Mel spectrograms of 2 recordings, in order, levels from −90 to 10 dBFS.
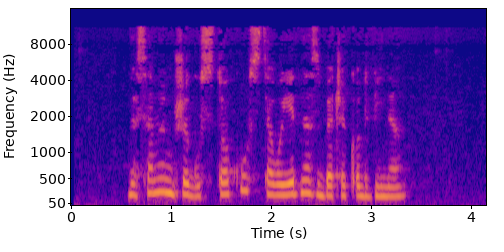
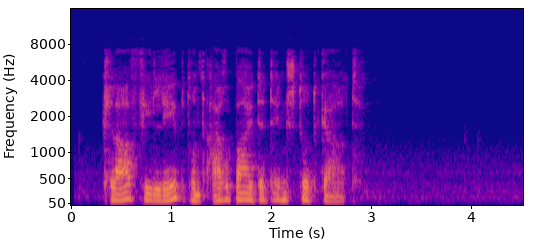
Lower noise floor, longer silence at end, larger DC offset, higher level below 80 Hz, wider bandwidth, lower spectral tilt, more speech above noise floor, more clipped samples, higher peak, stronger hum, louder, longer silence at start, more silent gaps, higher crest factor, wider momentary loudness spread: about the same, -62 dBFS vs -62 dBFS; second, 0.8 s vs 1.65 s; neither; second, -60 dBFS vs -52 dBFS; first, 11.5 kHz vs 7.6 kHz; second, -5 dB/octave vs -7.5 dB/octave; about the same, 40 dB vs 37 dB; neither; about the same, -8 dBFS vs -10 dBFS; neither; first, -23 LUFS vs -26 LUFS; first, 0.6 s vs 0.35 s; neither; about the same, 16 dB vs 18 dB; second, 9 LU vs 14 LU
